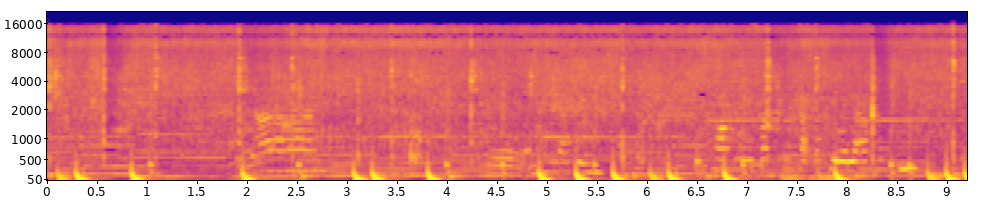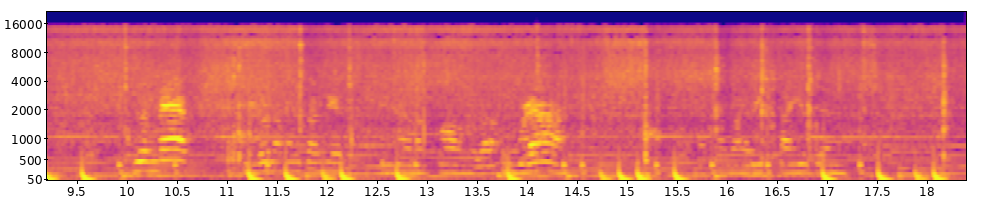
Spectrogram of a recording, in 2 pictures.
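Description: Raw chicken pieces with garlic, onion and ginger sizzling in olive oil in a stainless-steel wok, while a metal spatula stirs and scrapes them, with frequent sharp clicks of the spatula against the pan.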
